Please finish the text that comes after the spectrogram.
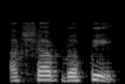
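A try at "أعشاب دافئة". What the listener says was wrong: Asyab. Nah, asyabad dafi. Asyab. Asyabad dafi. Dafi bukan pakai ain ya. Pakai hamzah. Dafi.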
